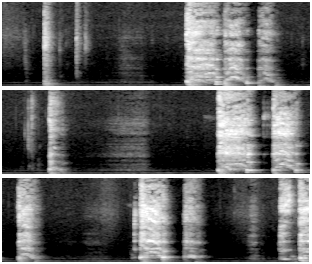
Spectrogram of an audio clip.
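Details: Adult's morning cough, possibly after too much beer the night before: repeated clustered bursts of harsh coughing, with throat clearing, gagging and spitting between them.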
